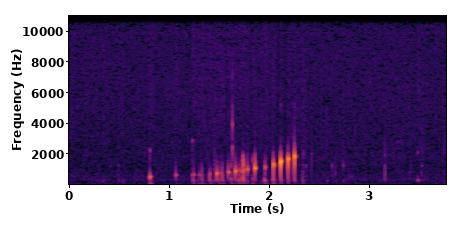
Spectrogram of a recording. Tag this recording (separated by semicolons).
bubble; groan; liquid; stomach; guts; digestion; human; gurgle; intestines; body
